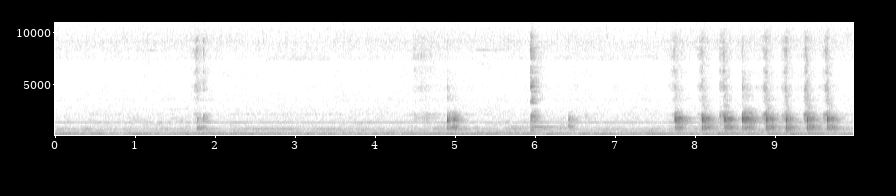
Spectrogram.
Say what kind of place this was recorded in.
kitchen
